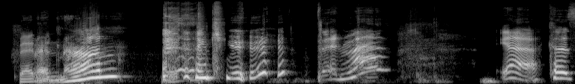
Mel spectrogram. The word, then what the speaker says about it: Bedman: Bedman?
